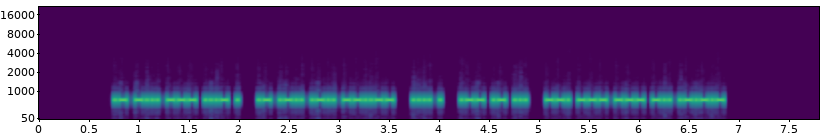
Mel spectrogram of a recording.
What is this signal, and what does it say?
Morse code, heard as a keyed tone, about 46 wpm, 700 Hz. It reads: ABOVE ALL, HE WAS GOOD.
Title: Sentences from Top 1000 Words - Review Part 2 - 45wpm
